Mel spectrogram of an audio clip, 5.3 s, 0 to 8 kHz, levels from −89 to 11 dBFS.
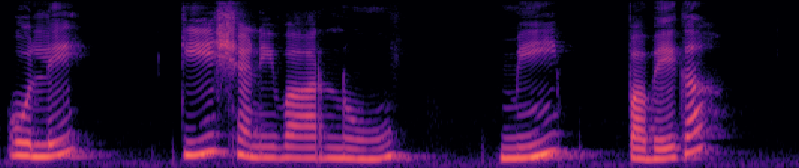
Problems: none marked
